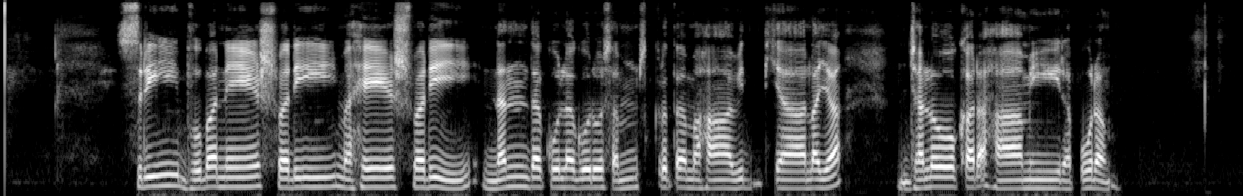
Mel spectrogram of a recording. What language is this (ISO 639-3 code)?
san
